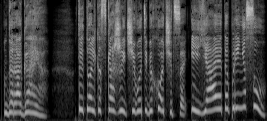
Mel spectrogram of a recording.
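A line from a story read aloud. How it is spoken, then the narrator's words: Pleading. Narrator (Russian): взмолился муж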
